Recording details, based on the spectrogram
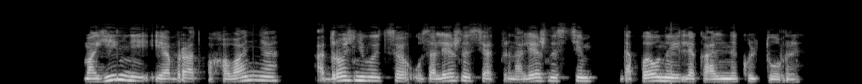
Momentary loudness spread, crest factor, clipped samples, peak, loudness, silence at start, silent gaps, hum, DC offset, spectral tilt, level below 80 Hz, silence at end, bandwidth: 8 LU; 16 dB; under 0.1%; -2 dBFS; -18 LUFS; 0.85 s; 2.84-3.14 s, 5.99-6.19 s, 7.61-7.66 s; none; under 0.1%; -7.5 dB/octave; -56 dBFS; 0.6 s; 7 kHz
